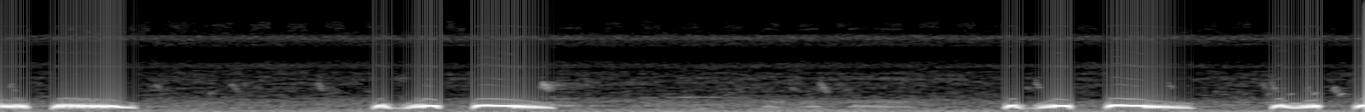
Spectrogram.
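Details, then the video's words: Decoy spotted dove calling to lure wild doves for trapping. Two separate cooing phrases break a quiet pause. Each is a short double coo followed by a longer, sliding, mellow coo and a final pair of low notes. "Suara Terkukur Pikat Tua"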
